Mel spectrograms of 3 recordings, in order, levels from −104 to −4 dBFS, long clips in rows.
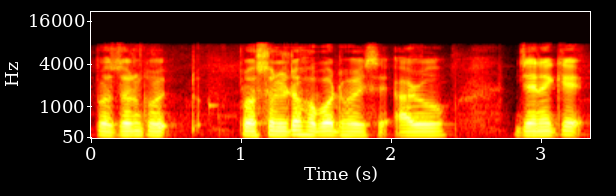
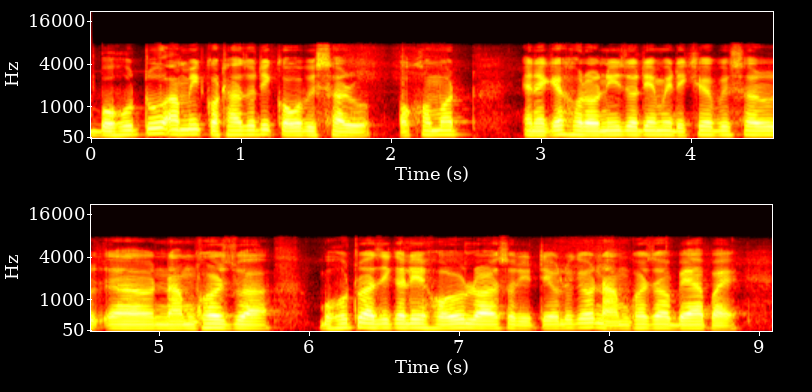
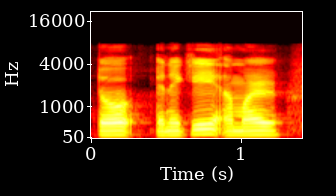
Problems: none marked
